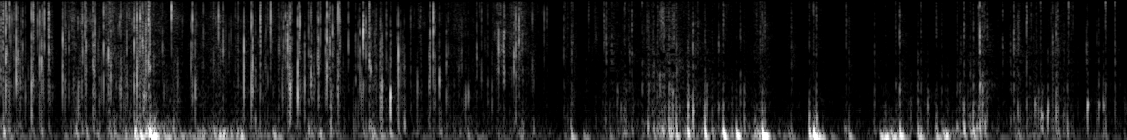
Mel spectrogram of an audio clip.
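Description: Long nails scratch and crinkle a small clear plastic bag full of blue foam beads, held close. A dense, continuous run of bright crinkles and crackling scratches is heard, with soft low thumps as the beads shift, before it tapers off quieter toward the end.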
